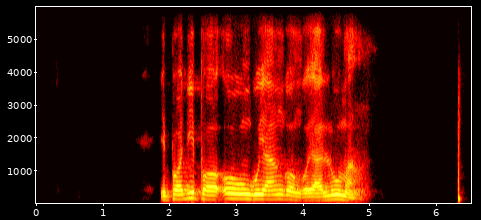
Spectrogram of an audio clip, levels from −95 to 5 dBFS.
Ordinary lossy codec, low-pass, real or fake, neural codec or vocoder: Opus, 32 kbps; 5.4 kHz; real; none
